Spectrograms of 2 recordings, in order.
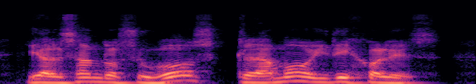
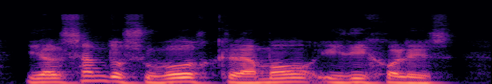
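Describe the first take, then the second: The two takes are said the same way.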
